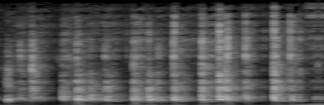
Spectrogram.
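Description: A quick run of sharp percussive knocks, about five a second, starting abruptly.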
